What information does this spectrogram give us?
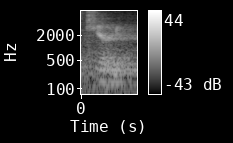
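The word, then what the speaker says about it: Kearney: to see it's not it's not Carney folks it's Kierney okay I don't I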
